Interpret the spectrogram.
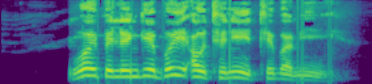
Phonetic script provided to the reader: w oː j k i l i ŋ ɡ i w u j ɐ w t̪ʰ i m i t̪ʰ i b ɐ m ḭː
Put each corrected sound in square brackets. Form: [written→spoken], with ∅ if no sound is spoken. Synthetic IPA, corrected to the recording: w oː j [k→p] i l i ŋ ɡ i [w→b] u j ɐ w t̪ʰ i [m→n] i t̪ʰ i b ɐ m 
